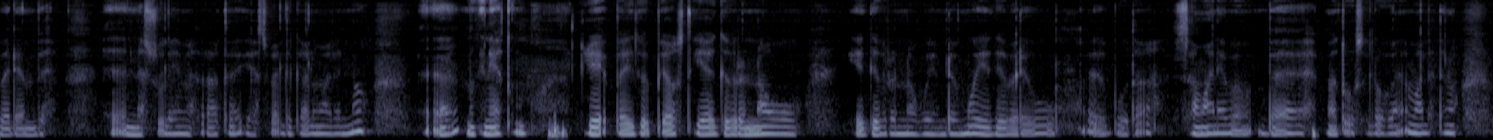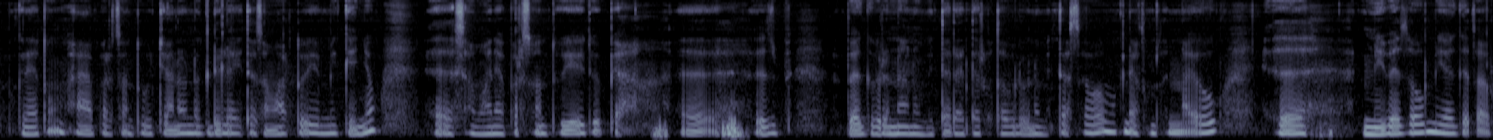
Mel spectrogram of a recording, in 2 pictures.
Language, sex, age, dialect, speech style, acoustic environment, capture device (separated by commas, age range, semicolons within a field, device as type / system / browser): Amharic, female, 25-34, Ethiopia - Addis Ababa, happy, silence, mobile / Linux / Chrome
